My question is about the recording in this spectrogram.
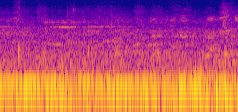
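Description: Outdoor ambience of people milling about: indistinct voices of visitors and footsteps, over a steady low rumble on the phone's microphone.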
